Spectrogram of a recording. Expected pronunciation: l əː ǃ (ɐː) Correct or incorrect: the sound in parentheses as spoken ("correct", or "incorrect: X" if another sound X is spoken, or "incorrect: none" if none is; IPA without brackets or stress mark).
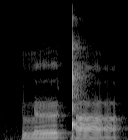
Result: incorrect: aː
